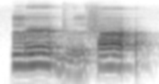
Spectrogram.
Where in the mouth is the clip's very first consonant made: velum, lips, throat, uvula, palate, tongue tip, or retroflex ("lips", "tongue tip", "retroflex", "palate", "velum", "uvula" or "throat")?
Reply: lips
